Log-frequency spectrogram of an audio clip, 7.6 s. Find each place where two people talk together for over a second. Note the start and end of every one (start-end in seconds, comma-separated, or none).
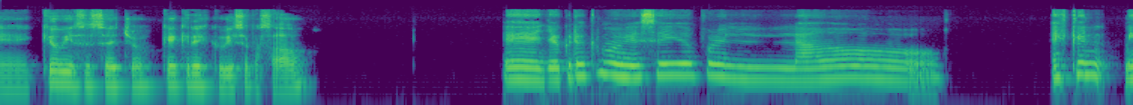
none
